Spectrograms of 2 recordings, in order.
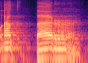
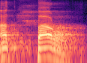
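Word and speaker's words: أكبر: memang 90% masih tradisional ro diucapkan bar itu ro tafkhim rok tebal bukan rok tipis karena rok didahului harokat fathah itu dibaca tebal Maka jangan katakan Allahu akbar bar itu keliru Allahu akbar roknya tebal ini juga berlaku di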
